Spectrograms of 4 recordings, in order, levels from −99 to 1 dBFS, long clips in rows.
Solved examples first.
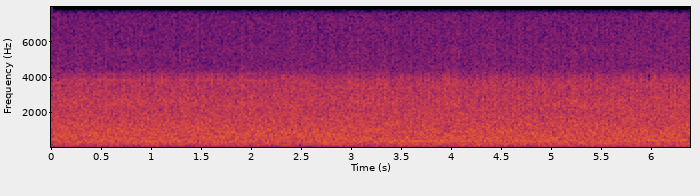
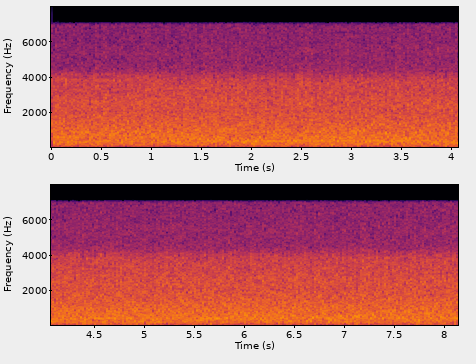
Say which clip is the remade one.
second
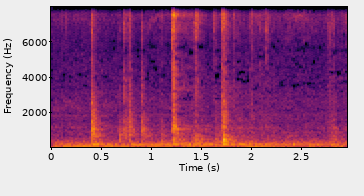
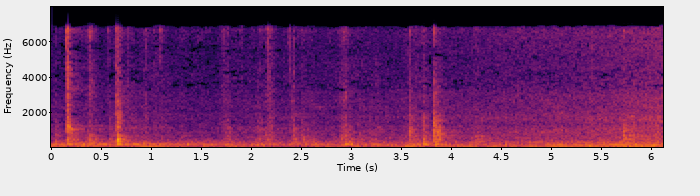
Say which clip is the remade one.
first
